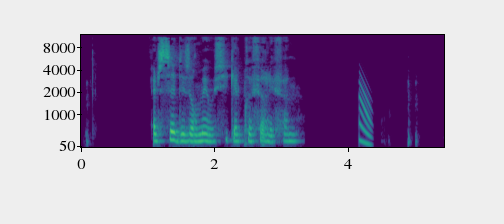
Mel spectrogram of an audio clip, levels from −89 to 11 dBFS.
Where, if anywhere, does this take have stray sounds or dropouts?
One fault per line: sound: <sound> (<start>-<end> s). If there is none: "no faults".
sound: chirp (4.2-4.4 s)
